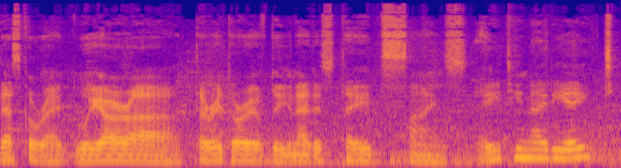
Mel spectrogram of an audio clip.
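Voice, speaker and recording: A man with a Puerto Rican accent speaks at medium pitch and a fairly quick pace, with ordinary pitch variation and very even loudness. The recording carries audible room echo and noticeable background noise. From Puerto Rico. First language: Spanish. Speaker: emergency physician. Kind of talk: casual interview. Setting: coffee shop. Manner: hesitant, many fillers.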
